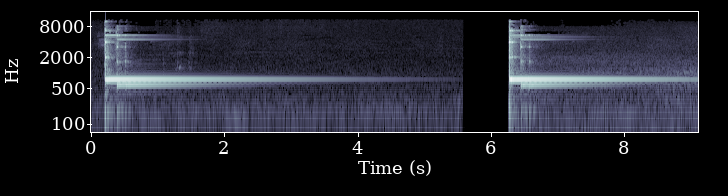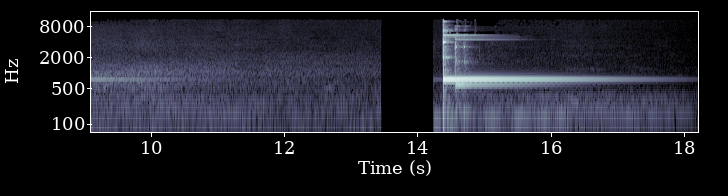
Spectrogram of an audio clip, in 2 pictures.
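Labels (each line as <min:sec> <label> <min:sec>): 0:00.2 A doorbell rings with an echo at the end. 0:01.3
0:01.3 A doorbell rings, and its echo fades away. 0:06.2
0:06.2 A doorbell rings with an echo at the end. 0:07.3
0:07.3 A doorbell rings, and its echo fades away. 0:14.3
0:14.3 A doorbell rings with an echo at the end. 0:15.4
0:15.4 A doorbell rings, and its echo fades away. 0:18.2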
